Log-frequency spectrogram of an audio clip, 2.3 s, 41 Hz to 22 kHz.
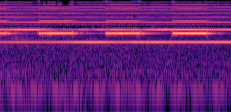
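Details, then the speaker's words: Notifier NFS2-3030 fire alarm panel: after a database and audio library download, a shrill beep repeats about every two-thirds of a second over a faint low pulsing buzz as the panel signals trouble while the DVC reboots. "3030 is in trouble right now. The DVC is doing its reboot stage."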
